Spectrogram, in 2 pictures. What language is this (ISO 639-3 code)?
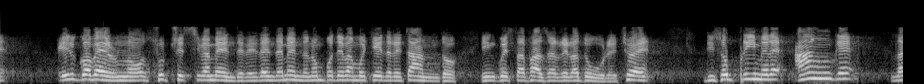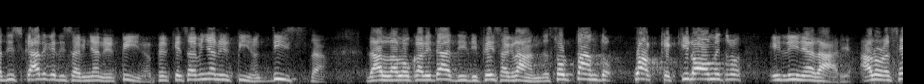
ita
